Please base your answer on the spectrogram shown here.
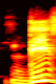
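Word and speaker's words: this: ওকে, দেখো আই এস আমি ইসি ধরলাম, এবার টি এইচ আই এস এটাকে দিস বলে উচ্চারণ করা হয়।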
